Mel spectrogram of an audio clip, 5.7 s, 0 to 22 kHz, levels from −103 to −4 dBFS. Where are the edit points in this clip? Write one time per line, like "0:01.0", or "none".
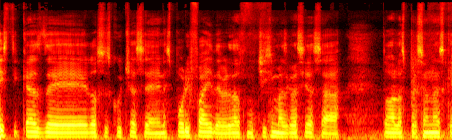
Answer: none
